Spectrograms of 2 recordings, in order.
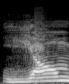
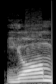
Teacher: لفظ یوم میں واو ساکن سے پہلے یا پر زبر ہے، یہاں واو لین کا قاعدہ لگتا ہے جسے بغیر کھینچے نرمی سے ادا کیا جائے گا۔ اسے معروف لہجے میں یوم پڑھیں گے، کچھ لوگ اسے اردو یا فارسی لہجے میں مجہول طرز پر یوم پڑھتے ہیں، جو کہ غلط ہے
